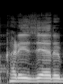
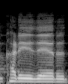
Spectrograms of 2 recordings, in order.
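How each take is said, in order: Both takes have the same delivery.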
